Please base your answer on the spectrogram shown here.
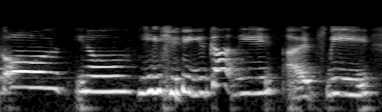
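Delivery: high, laughing, drawn-out admission; sheepish confession. Retold or imitated. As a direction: own up with an embarrassed giggle. Girl caught, admits it's her.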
